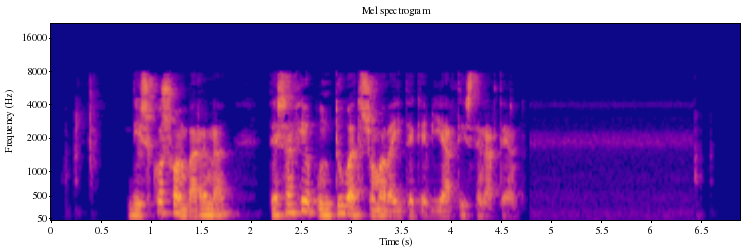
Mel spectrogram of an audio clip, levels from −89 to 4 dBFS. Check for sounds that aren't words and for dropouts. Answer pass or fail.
pass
